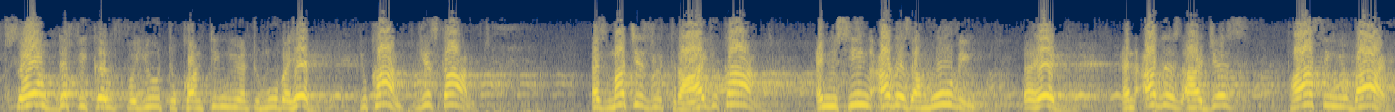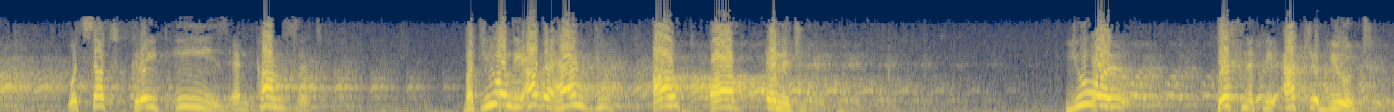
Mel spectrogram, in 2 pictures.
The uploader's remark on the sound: Jumuah lecture.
